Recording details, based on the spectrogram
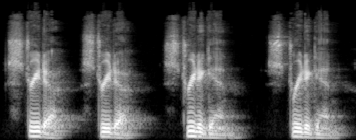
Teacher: The T in street is between vowels, so it changes to a fast D.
